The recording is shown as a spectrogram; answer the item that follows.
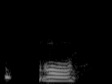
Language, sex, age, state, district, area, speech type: Manipuri, female, 30-45, Manipur, Kakching, rural, conversation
